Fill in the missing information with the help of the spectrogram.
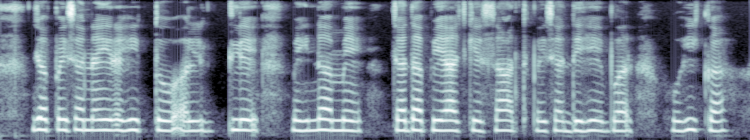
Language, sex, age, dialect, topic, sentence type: Chhattisgarhi, female, 25-30, Northern/Bhandar, banking, question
